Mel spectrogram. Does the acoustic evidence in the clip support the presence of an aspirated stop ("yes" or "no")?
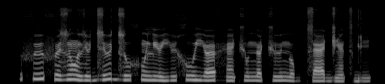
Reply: no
